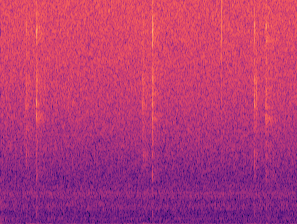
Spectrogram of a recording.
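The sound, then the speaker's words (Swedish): A few sharp computer mouse clicks sound, spaced irregularly in small pairs over a quiet background hum, with no talking. “När ja, jag klickar.”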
